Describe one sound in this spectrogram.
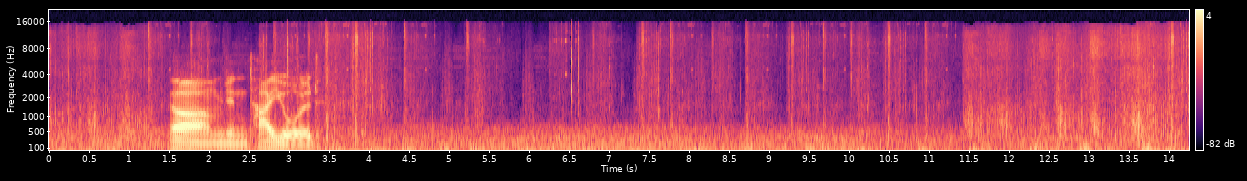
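Footsteps crunch slowly over a gritty concrete floor.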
